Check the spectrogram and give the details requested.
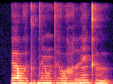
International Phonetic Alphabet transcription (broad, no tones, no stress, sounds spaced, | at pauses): ɛ lˠ e̤ d ṳ d ɛ̃ ɾ ũ t e̤ lˠ ɑ̤ r ẽ kʼ ɯ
